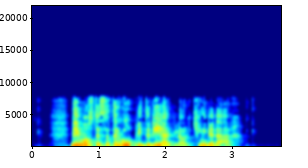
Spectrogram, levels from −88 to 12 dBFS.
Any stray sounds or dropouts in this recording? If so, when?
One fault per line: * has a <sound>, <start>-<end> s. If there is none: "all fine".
all fine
